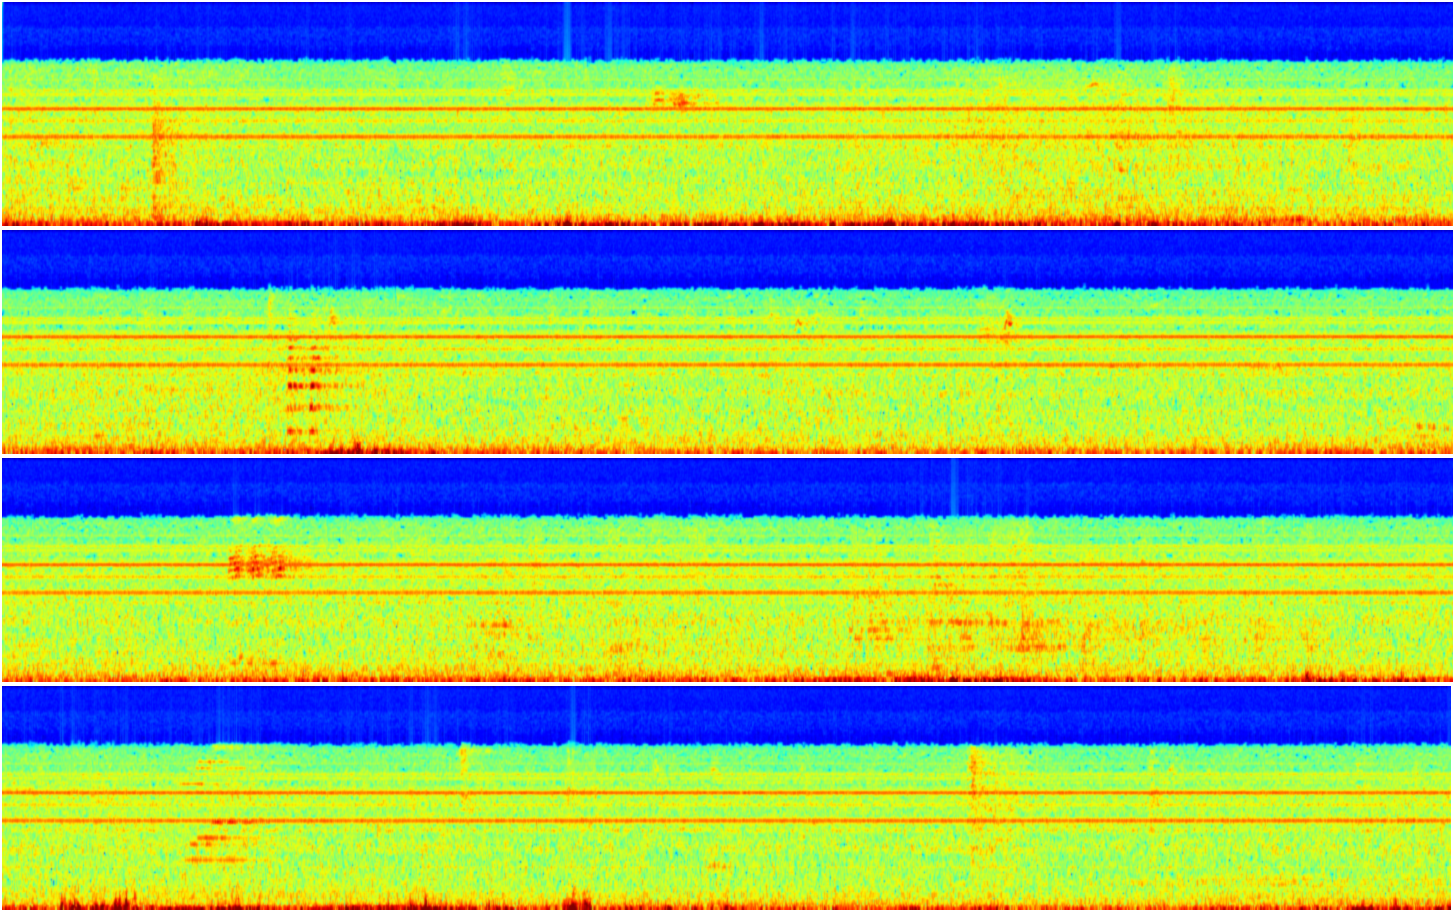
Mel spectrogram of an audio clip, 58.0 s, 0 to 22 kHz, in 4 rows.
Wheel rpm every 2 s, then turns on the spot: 0, 0, 0, 0, 0, 0, 0, 0, 0, 0, 0, 0, 0, 0, 0, 0, 0, 0, 0, 0, 0, 0, 0, 0, 0, 0, 0, 0, 0.
none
